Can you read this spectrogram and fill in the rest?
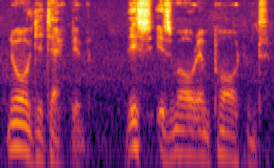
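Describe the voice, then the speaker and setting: A man's voice: sits low, lively intonation, normal speed, vocal fry, a little mellow, a little hiss or hum. A man playing an older retired detective in an audio drama, a frank, coaxing village sleuth. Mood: coaxing, earnest.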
